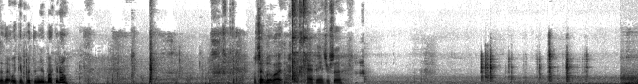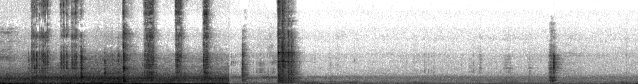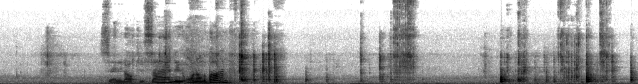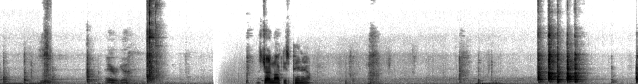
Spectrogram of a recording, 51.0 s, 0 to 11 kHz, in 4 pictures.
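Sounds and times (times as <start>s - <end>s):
metal tools clinking: 5.7s - 6.4s
metal scraping: 12.4s - 17.4s.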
